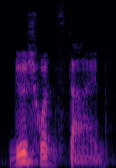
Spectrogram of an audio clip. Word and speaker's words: Neuschwanstein: Neuschwanstein, which is the correct way to pronounce it, was his grandest.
